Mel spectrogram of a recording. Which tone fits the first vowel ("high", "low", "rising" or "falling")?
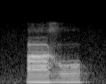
high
